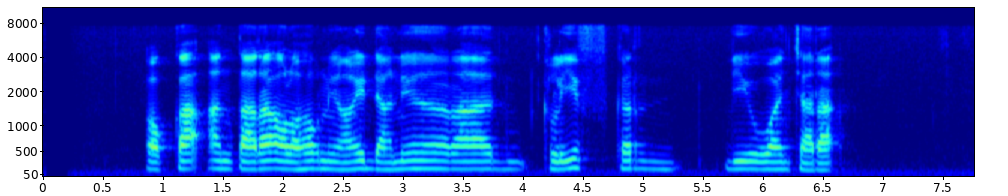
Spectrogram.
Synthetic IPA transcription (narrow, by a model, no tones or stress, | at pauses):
ʔɔkaʔant̪aɾaɔlɔɦɔk̚niŋalidanilraklifkɨr | diwaɲt͡ʃaɾa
